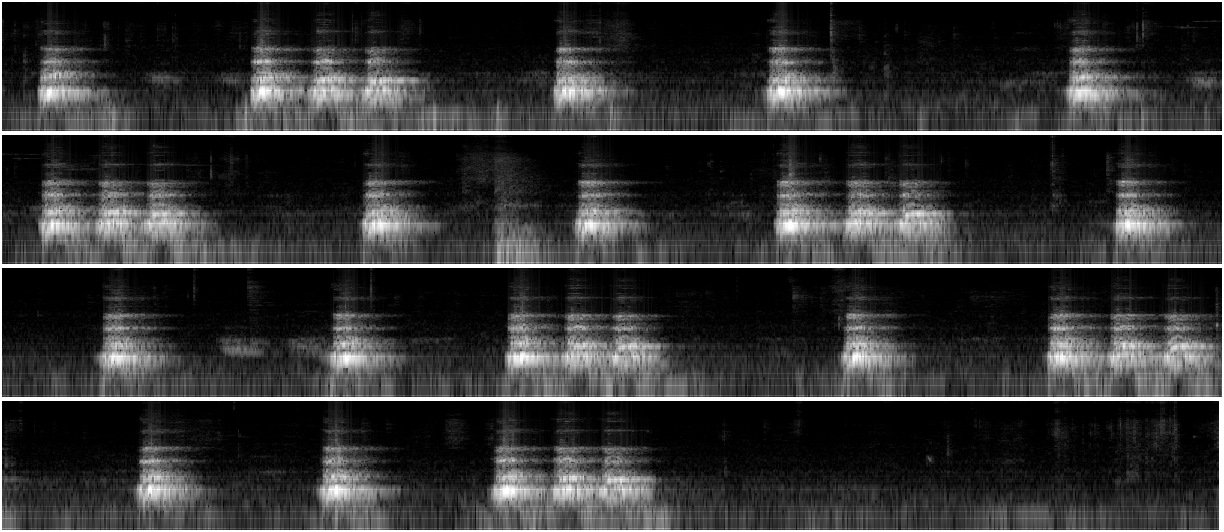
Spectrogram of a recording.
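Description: A dog barking repeatedly and loudly, a single bark or a quick run of two or three barks about every second or two, without letting up.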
